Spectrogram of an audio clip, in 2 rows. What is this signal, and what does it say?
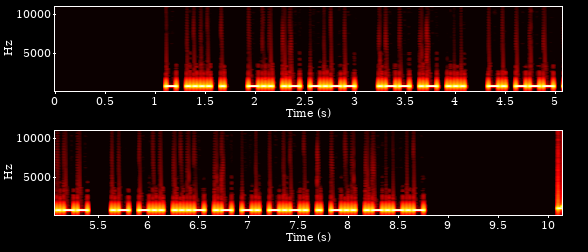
Morse code, heard as a keyed tone, about 34 wpm, 700 Hz. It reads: THE DAY WAS NOW ADVANCED.
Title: Sentences from Top 1200 Words 35wpm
